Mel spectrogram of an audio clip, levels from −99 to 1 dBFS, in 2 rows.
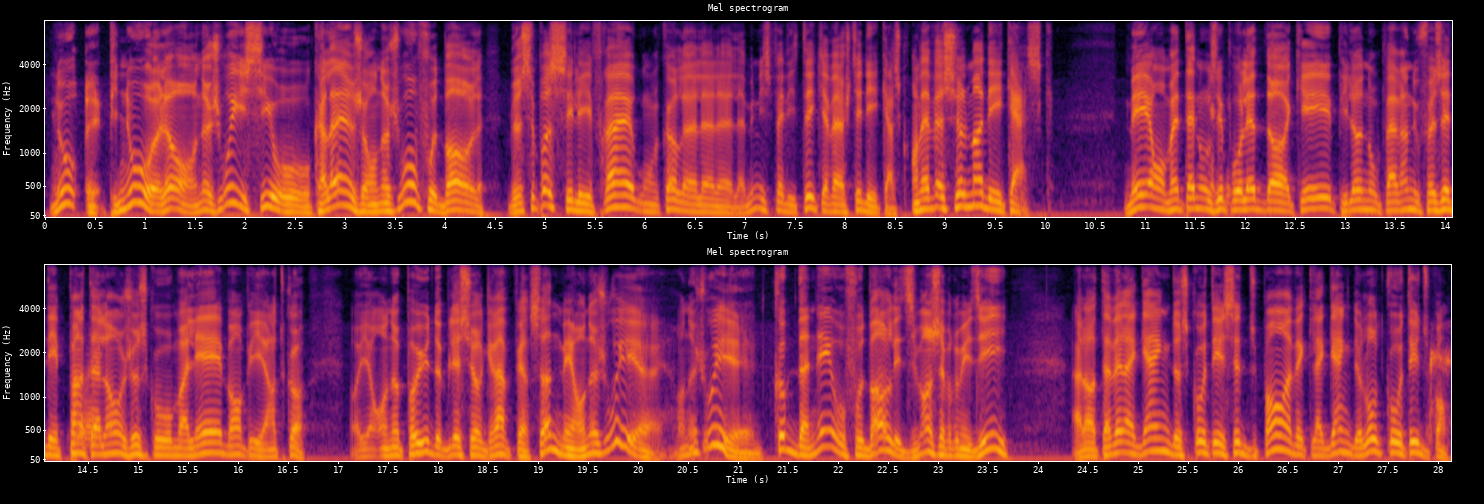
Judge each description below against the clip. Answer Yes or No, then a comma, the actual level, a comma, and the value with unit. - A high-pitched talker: No, low, 130 Hz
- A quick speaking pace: Yes, fast, 225 wpm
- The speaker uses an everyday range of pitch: No, wide, 6.0 semitones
